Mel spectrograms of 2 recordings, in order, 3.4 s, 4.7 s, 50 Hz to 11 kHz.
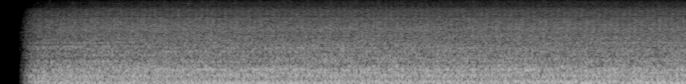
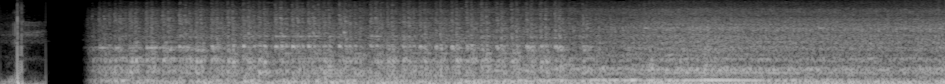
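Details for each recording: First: Nissan Teana J32 that had rough, shaking idle and stalling, after fixing a leaking ignition coil gasket, temporarily sealed with gasket glue: steady, even, quiet idle hum with no hunting, stumble or shake; normal idle. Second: Nissan Teana J32 with rough idle, engine shake and occasional stalling: lumpy uneven idle with irregular shake; owner first guessed ignition coils, cause found to be an air leak past a hardened intake gasket.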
